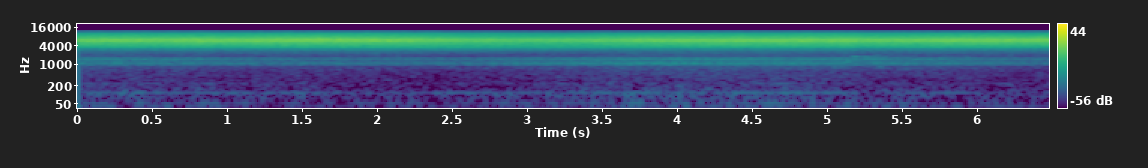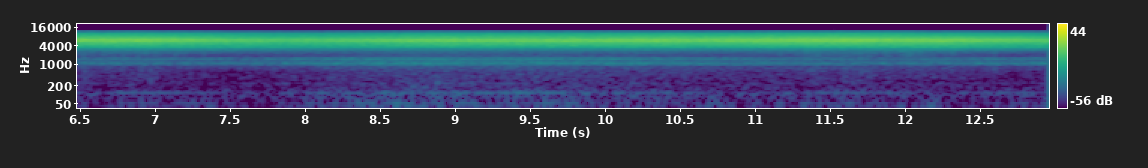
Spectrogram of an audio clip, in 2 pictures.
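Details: Periodical cicadas of the 13-year brood swarm over a back yard by the thousands, their massed call a steady piercing hiss with a lower humming layer, pulsing in loudness about every four to five seconds.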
